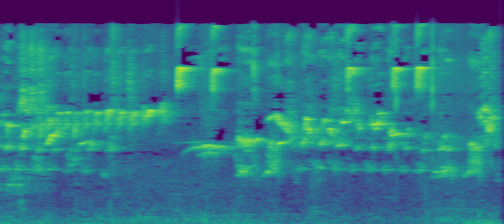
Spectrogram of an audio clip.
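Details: Wild-style singing from a white-rumped shama with orange feathers: dense, varied whistled phrases, sliding notes and sharp high chips delivered almost without pause.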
